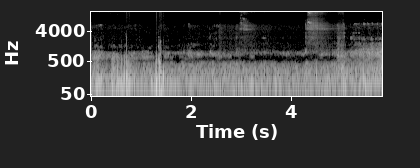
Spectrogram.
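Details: Mercedes 917 truck with OM366 diesel just after engine rebuild with new piston rings and bearings, in break-in; low, even idle rumble with no knocking or tapping, running smoothly.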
